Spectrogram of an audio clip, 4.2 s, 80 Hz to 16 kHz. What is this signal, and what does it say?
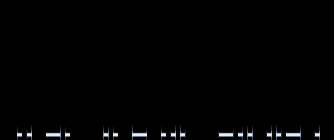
Morse code, heard as a keyed tone, about 20 wpm, 700 Hz. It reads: IN ITS DUE
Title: Sentences from Top 900 Words 20wpm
